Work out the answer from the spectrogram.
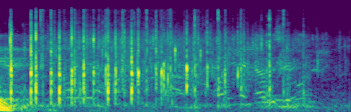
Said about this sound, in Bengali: আমরা তাকে অ্যাপ্রিসিয়েট করি করতালি দিয়ে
